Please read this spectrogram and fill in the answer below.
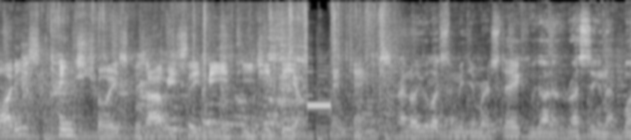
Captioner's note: beep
